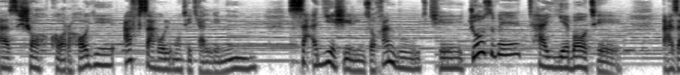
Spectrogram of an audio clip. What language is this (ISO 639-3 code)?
fas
